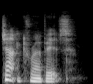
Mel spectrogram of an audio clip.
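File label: "jackrabbit", British English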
